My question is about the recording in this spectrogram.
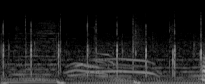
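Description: Background music: held synth tones with sliding notes over a soft, steady beat.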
